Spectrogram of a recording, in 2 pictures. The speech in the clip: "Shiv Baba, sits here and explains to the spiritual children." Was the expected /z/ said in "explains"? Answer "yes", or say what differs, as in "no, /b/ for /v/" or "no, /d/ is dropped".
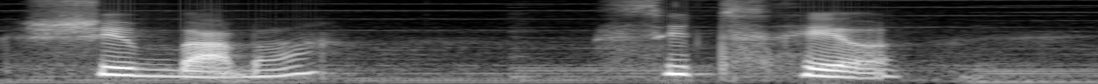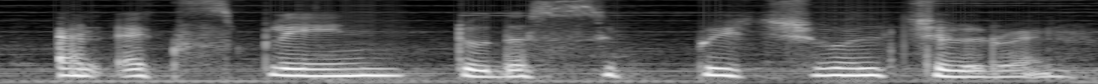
no, /z/ is dropped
